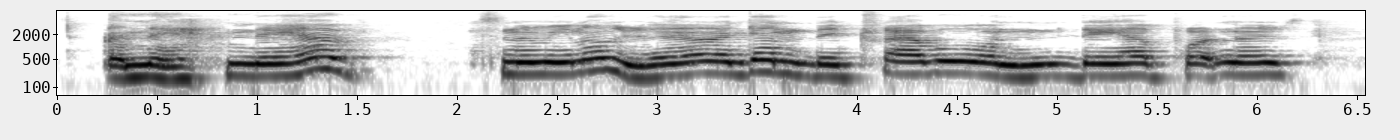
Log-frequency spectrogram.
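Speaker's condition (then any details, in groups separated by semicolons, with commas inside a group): Cerebral palsy; from birth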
